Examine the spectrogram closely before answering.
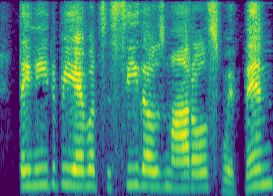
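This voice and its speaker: A woman's fairly high voice in a Spanish accent. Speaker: education consultant. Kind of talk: webinar presentation. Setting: online webinar. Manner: frequent fillers, hesitant.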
